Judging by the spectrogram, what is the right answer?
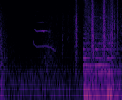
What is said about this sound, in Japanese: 何？黒猫だと？ 黒猫？どこにいるの？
